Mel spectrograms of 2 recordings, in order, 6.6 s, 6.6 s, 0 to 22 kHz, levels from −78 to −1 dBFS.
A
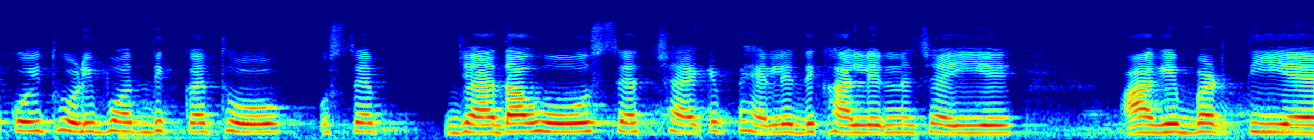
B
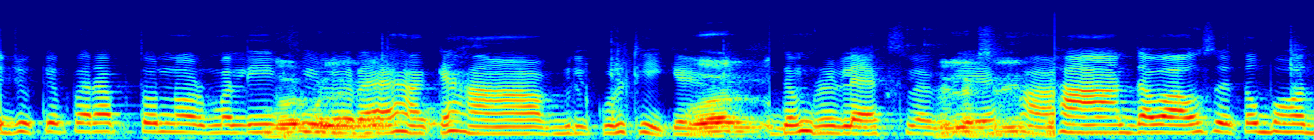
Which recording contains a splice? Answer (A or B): B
